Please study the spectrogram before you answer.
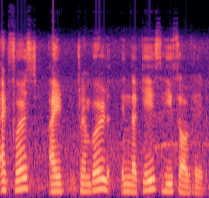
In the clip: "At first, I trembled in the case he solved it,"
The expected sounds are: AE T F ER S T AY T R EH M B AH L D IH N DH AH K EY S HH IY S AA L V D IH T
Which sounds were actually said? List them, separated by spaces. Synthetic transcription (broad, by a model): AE T F ER S T AY T R EH M B AH L D IH N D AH K EY S HH IY S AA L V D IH T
